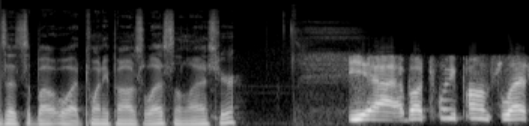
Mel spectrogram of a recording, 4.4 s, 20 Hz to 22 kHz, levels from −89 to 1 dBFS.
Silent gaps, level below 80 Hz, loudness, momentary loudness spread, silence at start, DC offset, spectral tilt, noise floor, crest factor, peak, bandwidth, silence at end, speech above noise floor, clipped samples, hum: none; -56 dBFS; -22 LUFS; 10 LU; 0 s; under 0.1%; -6.5 dB/octave; -55 dBFS; 16 dB; -4 dBFS; 14 kHz; 0 s; 35 dB; under 0.1%; none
